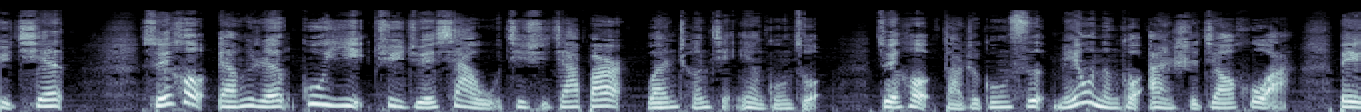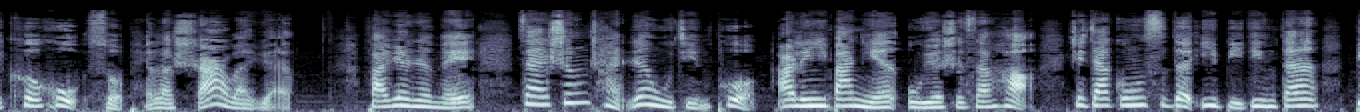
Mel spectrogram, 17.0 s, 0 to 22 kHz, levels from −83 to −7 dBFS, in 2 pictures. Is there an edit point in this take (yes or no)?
yes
